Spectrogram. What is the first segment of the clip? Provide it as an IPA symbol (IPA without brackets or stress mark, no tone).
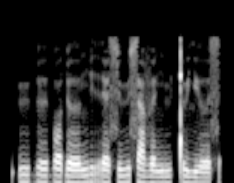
ʔ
